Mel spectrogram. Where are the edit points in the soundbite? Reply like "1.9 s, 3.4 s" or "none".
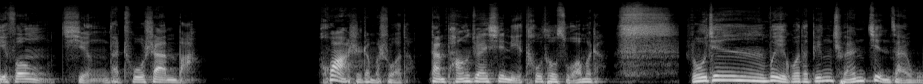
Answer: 2.1 s, 4.2 s, 6.8 s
